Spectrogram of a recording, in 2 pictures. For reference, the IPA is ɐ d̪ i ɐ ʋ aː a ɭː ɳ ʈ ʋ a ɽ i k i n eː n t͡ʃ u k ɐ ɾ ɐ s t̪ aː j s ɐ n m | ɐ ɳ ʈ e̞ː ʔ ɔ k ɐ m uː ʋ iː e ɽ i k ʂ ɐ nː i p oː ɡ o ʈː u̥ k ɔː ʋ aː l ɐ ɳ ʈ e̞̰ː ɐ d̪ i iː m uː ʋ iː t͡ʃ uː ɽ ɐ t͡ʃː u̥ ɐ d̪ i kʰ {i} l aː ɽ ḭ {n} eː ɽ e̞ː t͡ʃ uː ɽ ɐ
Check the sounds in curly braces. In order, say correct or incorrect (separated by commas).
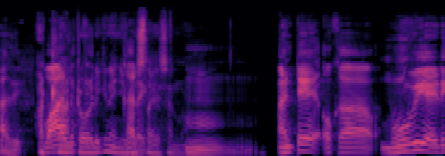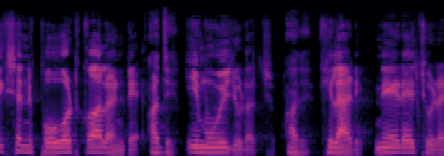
correct, correct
